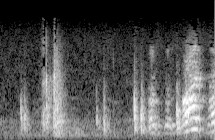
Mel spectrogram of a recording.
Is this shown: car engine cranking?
no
